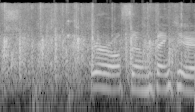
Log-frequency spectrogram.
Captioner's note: attendees laughing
